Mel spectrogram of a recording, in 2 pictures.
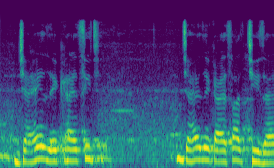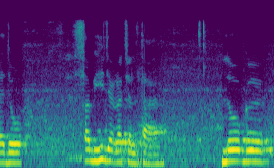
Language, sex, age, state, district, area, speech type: Urdu, male, 18-30, Uttar Pradesh, Shahjahanpur, urban, spontaneous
